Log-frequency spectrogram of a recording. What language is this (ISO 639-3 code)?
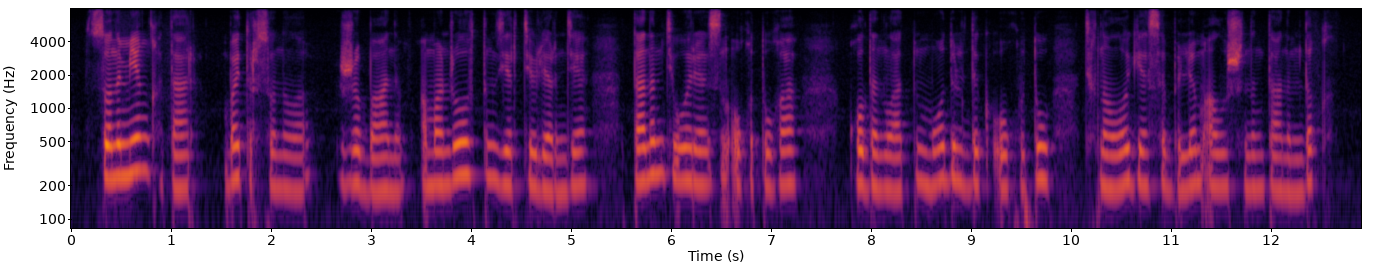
kaz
